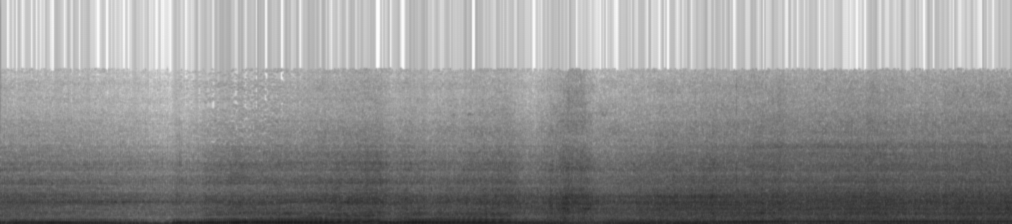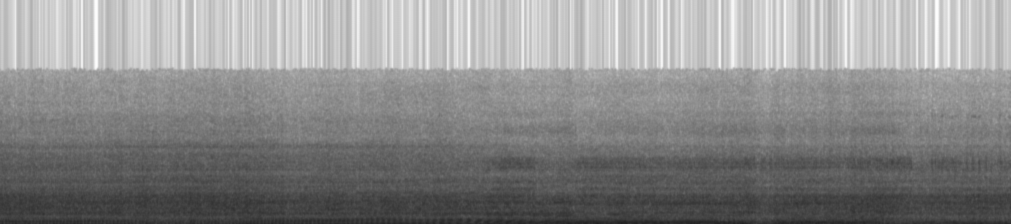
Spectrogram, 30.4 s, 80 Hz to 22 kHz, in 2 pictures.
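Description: Ducati 1098 sport bike's engine heard from the rider's seat, pulling up through the gears in the first few seconds with short breaks at the shifts, then holding a steady pitch at part throttle, and climbing again later with another shift near the end. Wind noise runs under it.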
